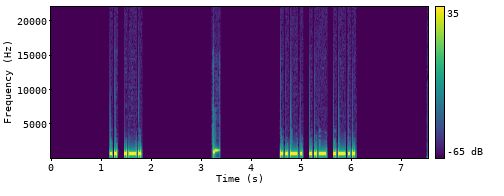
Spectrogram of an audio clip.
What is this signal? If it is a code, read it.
Morse code, heard as a keyed tone, about 25 wpm, 700 Hz. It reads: IR FUL
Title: Prefixes and Suffixes 25wpm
